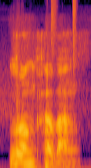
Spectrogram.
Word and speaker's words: Luang Prabang: Luang Prabang.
